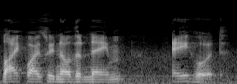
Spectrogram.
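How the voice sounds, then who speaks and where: Guy teaching a bible class, bright sharp voice, chatty with dry little jokes. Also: medium pitch, little pitch movement, moderate pace, a little hiss or hum, rough recording. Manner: chatty, with dry joking asides. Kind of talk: conversational Bible class lecture.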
